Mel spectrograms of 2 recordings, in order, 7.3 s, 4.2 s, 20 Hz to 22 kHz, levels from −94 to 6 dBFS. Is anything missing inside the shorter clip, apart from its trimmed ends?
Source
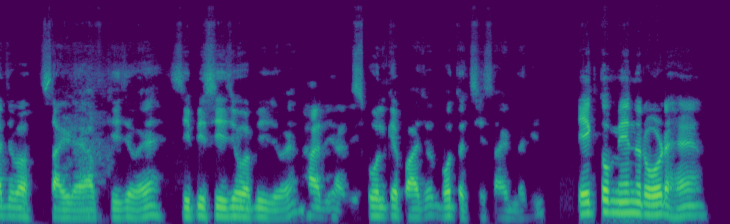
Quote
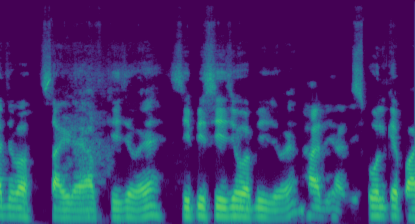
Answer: no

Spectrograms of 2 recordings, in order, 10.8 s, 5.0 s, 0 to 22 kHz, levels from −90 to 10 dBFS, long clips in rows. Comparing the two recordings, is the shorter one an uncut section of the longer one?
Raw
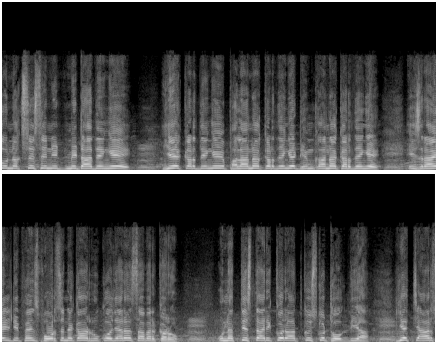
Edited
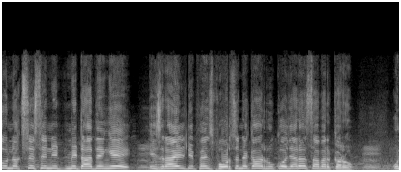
no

